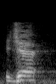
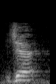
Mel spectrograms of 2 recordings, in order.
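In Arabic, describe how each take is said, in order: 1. الجيم منتشرة وقريبة من الشين. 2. الجيم منتشرة وقريبة من الشين.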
